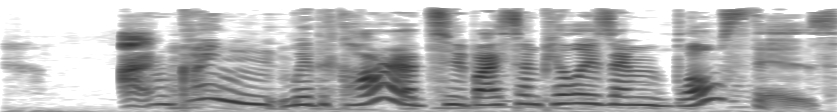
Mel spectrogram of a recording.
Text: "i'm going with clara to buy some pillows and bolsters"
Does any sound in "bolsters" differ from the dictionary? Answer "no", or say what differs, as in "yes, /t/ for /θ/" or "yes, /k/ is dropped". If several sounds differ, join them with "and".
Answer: yes, /l/ is dropped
